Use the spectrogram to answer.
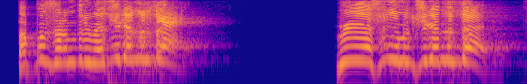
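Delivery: high, loud, relentless questioning; mock grilling shout. Dad cornering his nearly crying son, relentless mock shouting. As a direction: badger them as if driving them into a corner. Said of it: "막 코너로 막 몰고 갔지".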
